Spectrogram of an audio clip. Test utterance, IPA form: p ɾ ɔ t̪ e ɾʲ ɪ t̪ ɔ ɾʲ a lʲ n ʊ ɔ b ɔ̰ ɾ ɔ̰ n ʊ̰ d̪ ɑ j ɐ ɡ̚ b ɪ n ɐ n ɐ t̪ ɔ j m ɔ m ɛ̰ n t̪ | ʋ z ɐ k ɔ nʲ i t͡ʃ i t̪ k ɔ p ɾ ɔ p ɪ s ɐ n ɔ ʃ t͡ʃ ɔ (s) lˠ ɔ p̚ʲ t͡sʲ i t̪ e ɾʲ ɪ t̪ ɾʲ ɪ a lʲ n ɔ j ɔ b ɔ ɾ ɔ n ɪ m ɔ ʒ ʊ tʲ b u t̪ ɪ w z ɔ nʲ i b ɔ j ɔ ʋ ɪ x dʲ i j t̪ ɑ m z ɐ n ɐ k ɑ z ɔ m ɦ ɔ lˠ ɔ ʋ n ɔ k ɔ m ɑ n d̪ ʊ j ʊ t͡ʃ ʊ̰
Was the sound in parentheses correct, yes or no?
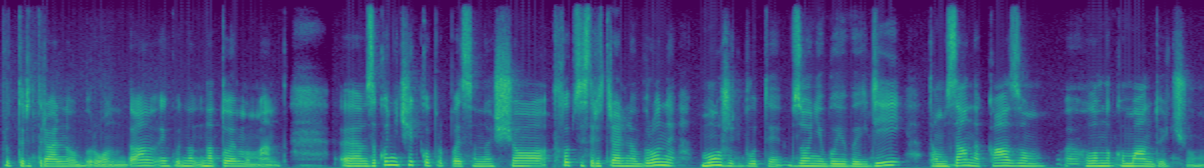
no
